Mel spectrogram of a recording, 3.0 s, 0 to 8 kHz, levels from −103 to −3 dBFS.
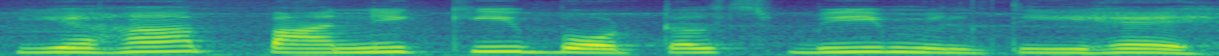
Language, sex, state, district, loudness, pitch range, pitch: Hindi, female, Rajasthan, Jaipur, -16 LUFS, 205-240 Hz, 220 Hz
